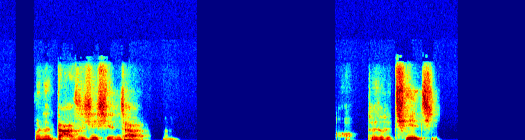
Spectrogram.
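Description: An elderly man speaks warmly and calmly into a close microphone.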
